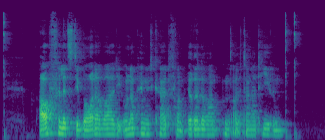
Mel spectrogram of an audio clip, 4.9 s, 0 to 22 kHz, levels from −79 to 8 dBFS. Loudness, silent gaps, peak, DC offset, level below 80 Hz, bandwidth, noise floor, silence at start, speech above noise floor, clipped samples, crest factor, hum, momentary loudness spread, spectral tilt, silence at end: -22 LUFS; none; -2 dBFS; under 0.1%; -58 dBFS; 16.5 kHz; -53 dBFS; 0.05 s; 31 dB; under 0.1%; 20 dB; none; 15 LU; -6 dB/octave; 0.45 s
